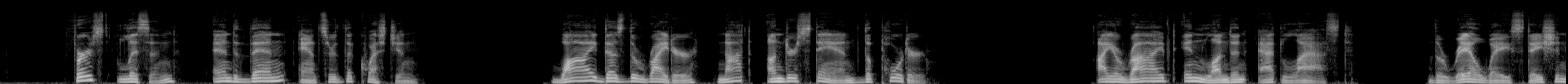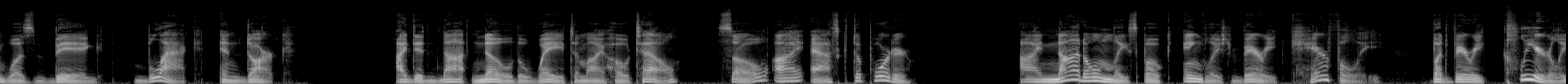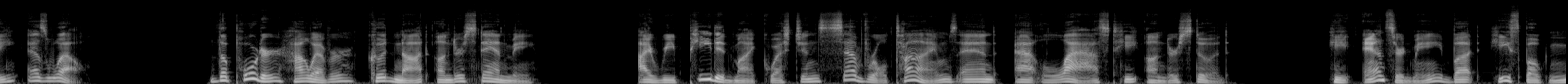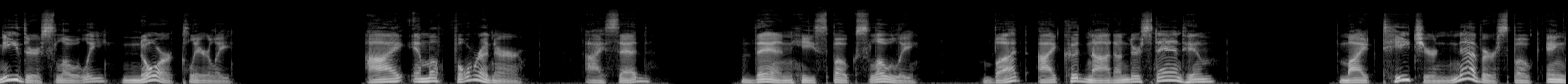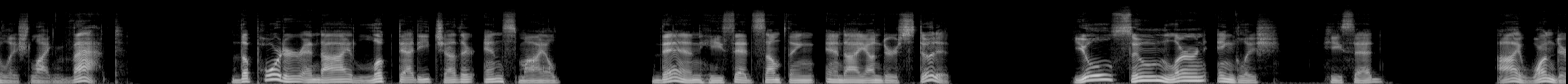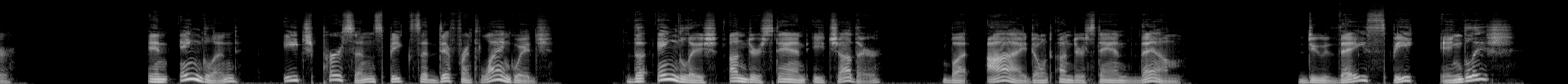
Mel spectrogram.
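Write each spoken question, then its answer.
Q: Why does the writer not understand the porter?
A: Because the porter spoke neither slowly nor clearly, and even when he spoke slowly his English was not like the English the writer's teacher spoke.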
